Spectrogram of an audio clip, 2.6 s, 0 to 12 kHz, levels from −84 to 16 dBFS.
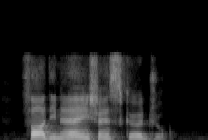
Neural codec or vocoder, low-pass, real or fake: codec, 16 kHz, 6 kbps, DAC; 7.2 kHz; fake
